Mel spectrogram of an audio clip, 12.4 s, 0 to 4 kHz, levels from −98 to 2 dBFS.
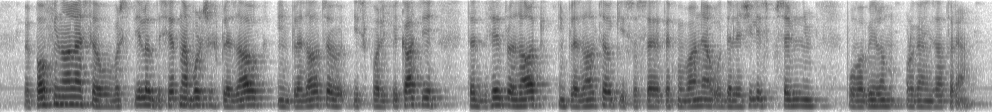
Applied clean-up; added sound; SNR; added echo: none; none; none; none.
